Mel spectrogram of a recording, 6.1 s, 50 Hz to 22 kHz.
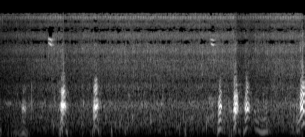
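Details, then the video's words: Two Siberian Huskies, a red 3-year-old dog and a grey and white 7-month-old puppy, argue over a hole one was digging: sharp, nasal yelping barks with rising and falling pitch in irregular bursts, some spaced about a second apart and others in quick clusters, plus soft low grumbles. "Two Funny Siberian Husky Dogs Argue Over Digging a Hole"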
